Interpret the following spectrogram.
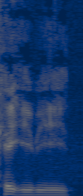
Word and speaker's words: keV: and Tera electron volts so these are usually pronounced Kev me gev and te and so those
